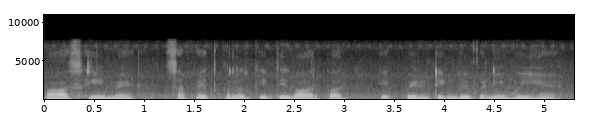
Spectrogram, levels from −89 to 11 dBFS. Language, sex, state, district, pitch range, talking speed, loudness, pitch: Hindi, male, Uttar Pradesh, Lalitpur, 105-110 Hz, 160 wpm, -18 LUFS, 110 Hz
